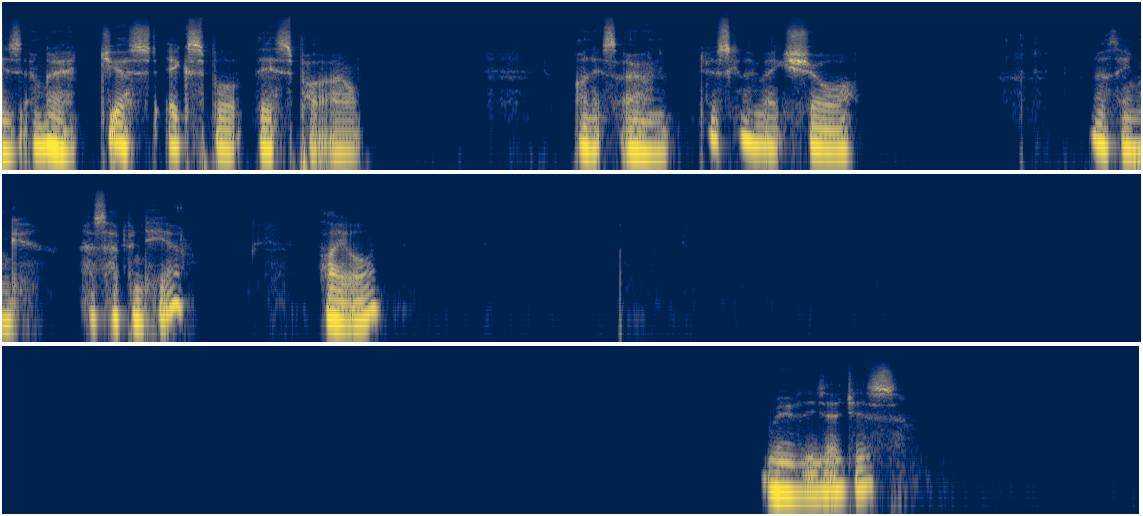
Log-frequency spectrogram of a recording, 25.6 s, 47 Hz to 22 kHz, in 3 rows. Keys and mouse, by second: 1.3 alt+click, 1.7 click, 2.1 click, 2.6 shift+click, 3.1 shift+click, 3.9 alt+q, 4.2-4.5 alt+drag, 4.7 click, 5.0 2, 5.6 alt+right click, 5.9 alt+click, 6.5 4, 6.9 alt+drag, 7.3 alt+right drag, 7.6 click, 7.9 shift+click, 9.4 shift+click, 10.6 click, 10.9 alt+click, 11.1 1, 11.5 alt+right click, 12.0 alt+click, 12.4 alt+right click, 12.9 alt+click, 13.1 alt+right click, 13.9 2, 14.7 f, 15.1 alt+right click, 15.3 alt+right click, 15.5 alt+click, 17.3 alt+click, 18.3-19.7 drag, 19.8 ctrl+z, 20.7 click, 20.8 click, 21.6 ctrl+BackSpace, 22.1 click, 22.3 click, 22.5 ctrl+BackSpace, 23.1 alt+right click, 23.3 right click, 23.4-25.6 drag.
